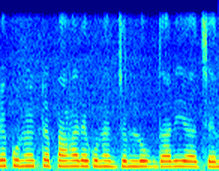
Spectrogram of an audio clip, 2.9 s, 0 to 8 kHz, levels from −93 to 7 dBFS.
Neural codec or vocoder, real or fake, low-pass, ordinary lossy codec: none; real; 7.2 kHz; none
